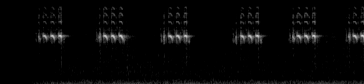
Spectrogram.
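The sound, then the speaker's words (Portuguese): Crickets chirp in a steady rhythm, each burst made of three or four quick pulses, repeating about every 0.7 seconds. Clear, with no other sounds or voices. “Eu acho que eu ouvi grilos.”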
